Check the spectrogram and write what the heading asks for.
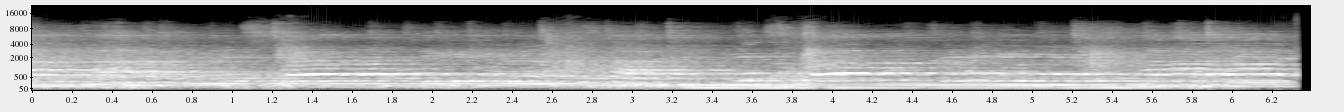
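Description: A man and a woman singing a duet into handheld microphones over musical accompaniment.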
